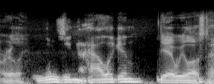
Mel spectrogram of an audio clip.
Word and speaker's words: Halligan: Wait, is it not pronounced halogen? Halogen? Like a bulb. It's a Halligan.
